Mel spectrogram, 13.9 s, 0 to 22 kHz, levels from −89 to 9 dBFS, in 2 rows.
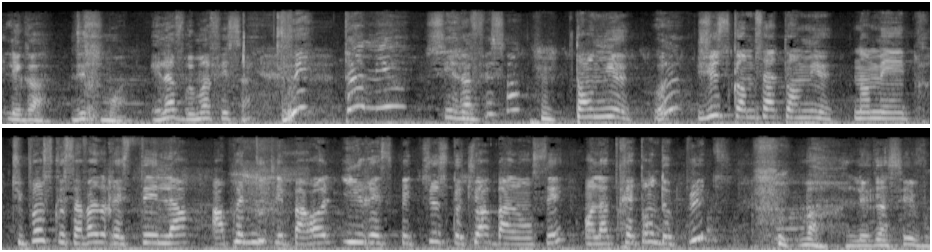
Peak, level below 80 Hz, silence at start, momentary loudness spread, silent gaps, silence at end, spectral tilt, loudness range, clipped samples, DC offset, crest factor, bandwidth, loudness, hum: -2 dBFS; -30 dBFS; 0 s; 5 LU; none; 0 s; -3.5 dB/octave; 2 LU; under 0.1%; under 0.1%; 16 dB; 16 kHz; -17 LUFS; none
